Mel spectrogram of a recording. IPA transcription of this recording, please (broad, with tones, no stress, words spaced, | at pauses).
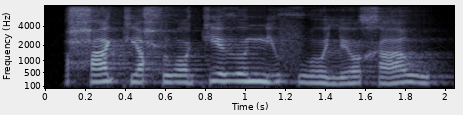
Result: ħa˧˥˧kʲa˧˥˧ħwɔ˦˨kʲɛ˥ ðʊ˥mʲu˧˥˧fwo˦˨ lʲɔ˧˥xa˧˥˧w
